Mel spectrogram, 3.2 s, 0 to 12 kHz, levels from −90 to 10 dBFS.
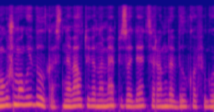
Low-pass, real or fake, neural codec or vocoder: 9.9 kHz; fake; vocoder, 22.05 kHz, 80 mel bands, WaveNeXt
